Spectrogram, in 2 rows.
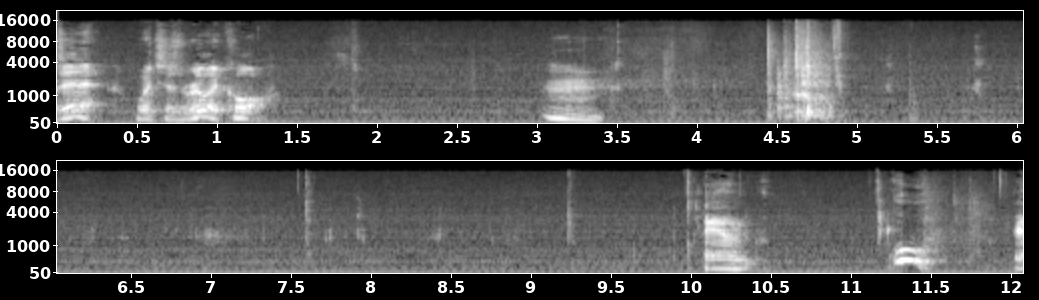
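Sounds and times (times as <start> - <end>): man chewing: 5.0 - 10.1.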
